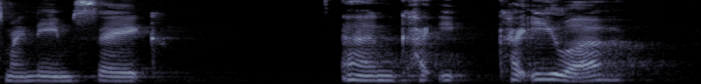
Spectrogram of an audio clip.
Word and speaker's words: Ka'ila: it's my namesake and kaila is actually pronounced it's like a guttural aila aila and i'm not saying it right my dad always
